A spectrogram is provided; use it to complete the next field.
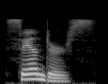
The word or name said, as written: sanders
